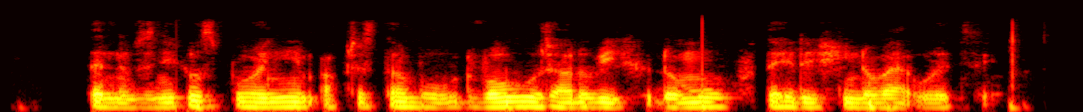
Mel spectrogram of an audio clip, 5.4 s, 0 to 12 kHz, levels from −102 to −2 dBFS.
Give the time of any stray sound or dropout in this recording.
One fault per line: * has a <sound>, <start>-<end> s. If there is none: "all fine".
all fine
